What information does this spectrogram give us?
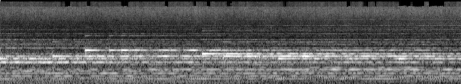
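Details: Steady ambient new-age music with sustained layered tones plays throughout, and no animal voice is heard.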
